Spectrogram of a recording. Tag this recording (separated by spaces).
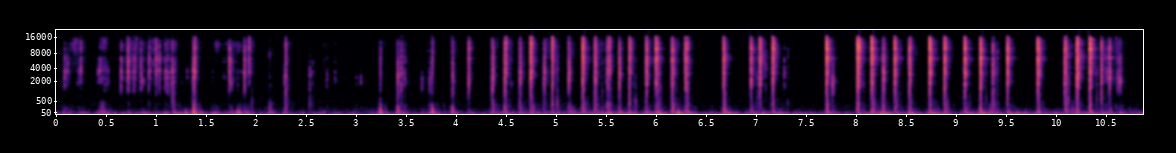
closing picking opening key pick picks unlocking lock close open unlock padlock gate security keys locking door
